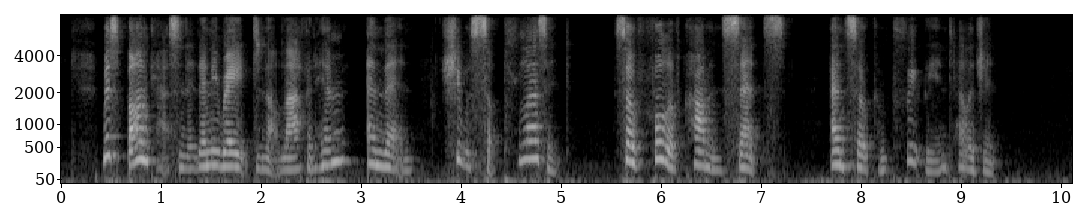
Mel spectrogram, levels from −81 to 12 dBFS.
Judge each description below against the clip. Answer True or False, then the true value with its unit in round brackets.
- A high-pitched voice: True (210 Hz)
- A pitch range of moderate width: False (7.9 semitones)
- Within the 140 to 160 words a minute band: True (150 wpm)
